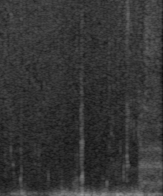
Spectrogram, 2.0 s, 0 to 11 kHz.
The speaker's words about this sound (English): probably around 12 or 13 degrees at the moment, and you can maybe hear that it's much more of a breeze this morning. But it's clear and dry, and I can see all the mountains over to the west and the peaks in the far distance hazy.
